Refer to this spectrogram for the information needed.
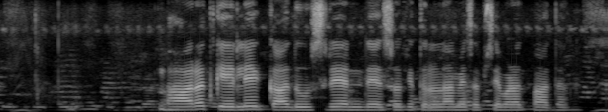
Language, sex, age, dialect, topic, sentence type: Hindi, female, 18-24, Marwari Dhudhari, agriculture, statement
